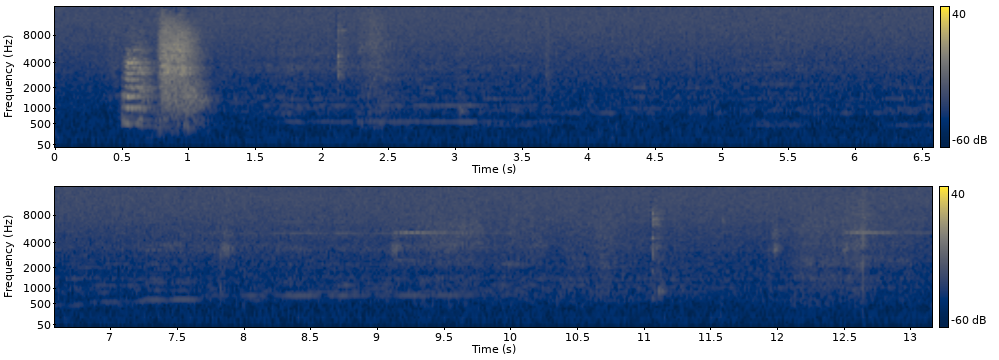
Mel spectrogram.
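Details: One sharp, loud sneeze at the start during everyday home life with a sister, then quiet room sounds with faint music; a single ordinary sneeze.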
